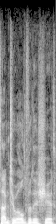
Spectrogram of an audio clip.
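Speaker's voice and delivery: low muttered grumble under the breath. Speaking in character while gear is handed out: muttering under breath. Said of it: "I'm just muttering under my breath".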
